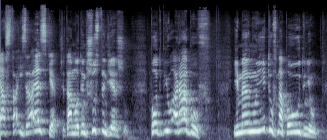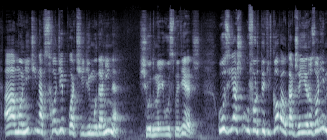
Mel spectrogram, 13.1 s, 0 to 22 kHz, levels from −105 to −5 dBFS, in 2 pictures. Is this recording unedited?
yes; 0 cuts

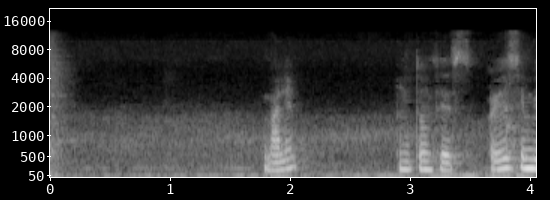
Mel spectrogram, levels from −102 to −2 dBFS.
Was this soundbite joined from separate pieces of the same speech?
no; 0 cuts

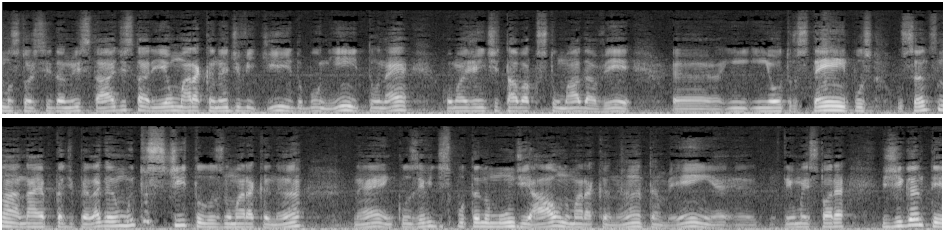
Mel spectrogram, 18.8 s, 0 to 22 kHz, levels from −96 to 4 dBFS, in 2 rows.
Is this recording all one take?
no; 1 cut; at 8.9 s

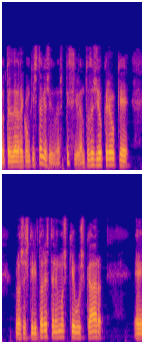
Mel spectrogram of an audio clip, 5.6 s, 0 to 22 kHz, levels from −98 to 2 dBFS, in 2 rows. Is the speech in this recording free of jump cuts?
no; 1 cut; at 1.5 s

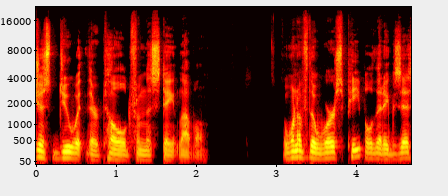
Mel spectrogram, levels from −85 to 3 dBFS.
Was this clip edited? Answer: yes; 1 cut; at 3.0 s

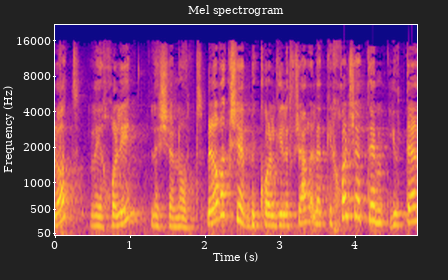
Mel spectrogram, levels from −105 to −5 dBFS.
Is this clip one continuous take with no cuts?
no; 1 cut; at 2.0 s

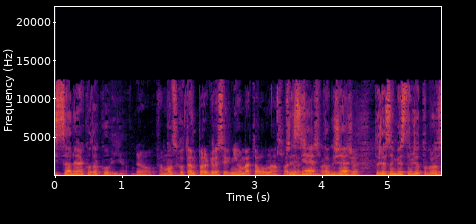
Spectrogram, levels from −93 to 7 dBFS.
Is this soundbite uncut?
no; 1 cut; at 1.5 s

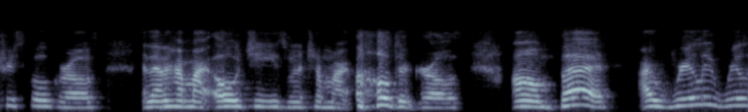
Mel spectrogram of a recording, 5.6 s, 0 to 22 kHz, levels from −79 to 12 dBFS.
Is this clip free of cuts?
no; 1 cut; at 1.0 s

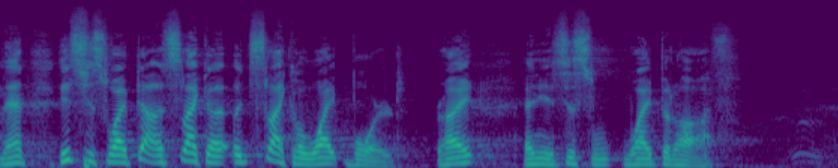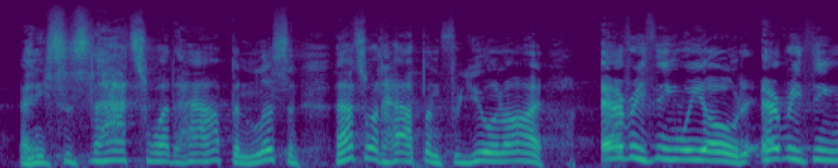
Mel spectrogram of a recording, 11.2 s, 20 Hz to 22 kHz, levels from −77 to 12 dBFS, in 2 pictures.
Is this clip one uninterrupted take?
yes; 0 cuts

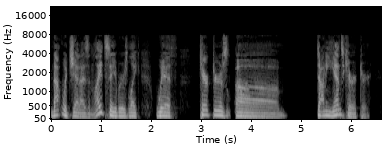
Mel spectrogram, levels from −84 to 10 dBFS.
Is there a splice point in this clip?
yes; 2 cuts; at 1.5 s, 3.5 s

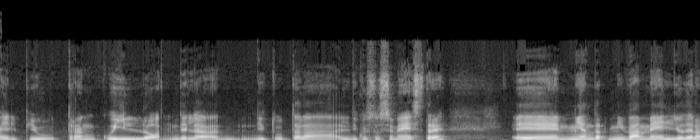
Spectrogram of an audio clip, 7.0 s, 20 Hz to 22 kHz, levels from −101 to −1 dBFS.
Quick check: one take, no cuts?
no; 1 cut; at 1.6 s

